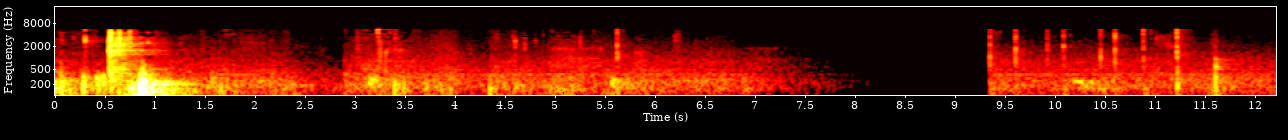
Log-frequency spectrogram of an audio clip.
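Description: A strong thump opens, then bursts of soft, irregular key clicks as a password is typed on a keyboard come in two stretches separated by a quiet gap, with a low steady hum beneath. No one speaks.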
